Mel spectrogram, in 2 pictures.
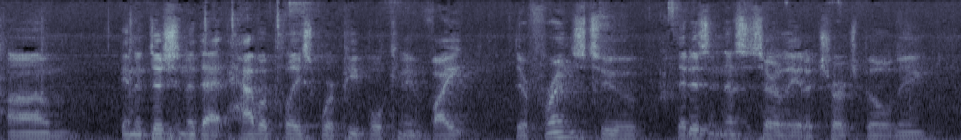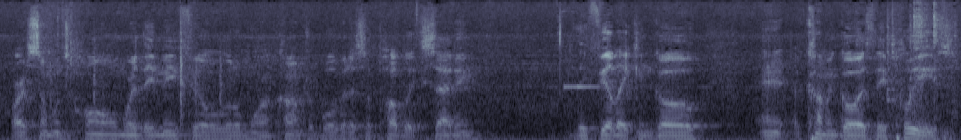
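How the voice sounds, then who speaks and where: Under a faint background hum, a man leads an instructional talk as a Bible study teacher, working through practical advice as if walking a class through it. He has a fairly low, loud voice with fairly even intonation, and he talks conversationally, frequently stalling on fillers and starting phrases over.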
